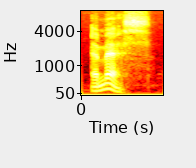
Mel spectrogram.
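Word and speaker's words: MS (אמת): The stress is on the mem, MS.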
